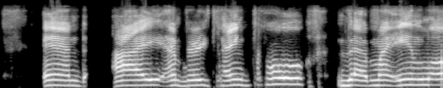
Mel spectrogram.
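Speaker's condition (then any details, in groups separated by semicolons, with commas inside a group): Facial paralysis from hydrocephalus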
